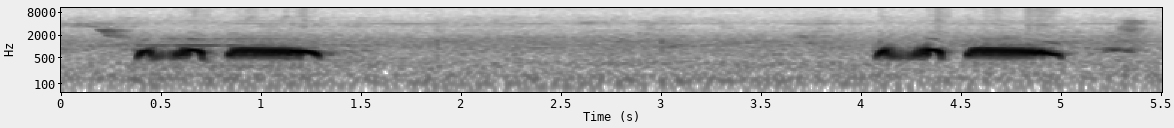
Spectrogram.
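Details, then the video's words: Decoy spotted dove giving its provoking call to urge rivals to fight: two low phrases nearly four seconds apart, each a pair of short notes leading into a long steady coo, with faint low background hum. "Chim Cu Mồi - cu gay kich boi nhanh noi gù hieu quả, cu gáy thúc đấu"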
